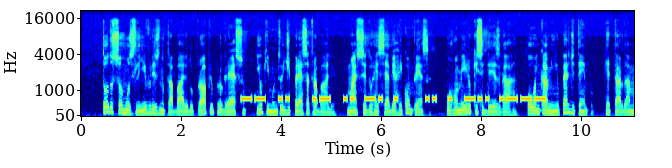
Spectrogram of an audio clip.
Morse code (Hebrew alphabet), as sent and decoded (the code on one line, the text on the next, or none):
-- .. / .- .. -. . / .. . -.. .---
מי אינו יודע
